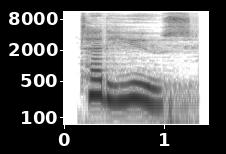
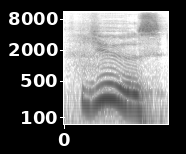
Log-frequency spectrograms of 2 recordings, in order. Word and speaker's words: Hughes: Sorry, er is maar één juiste uitspraak en dat is... – Oh! – En dan krijgen we hem nu te horen. – Ted Hughes. – Hughes.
